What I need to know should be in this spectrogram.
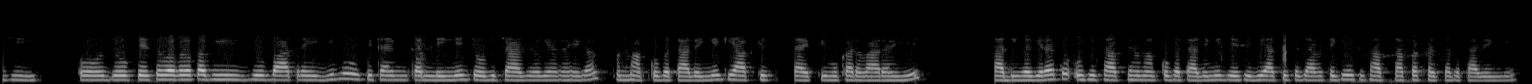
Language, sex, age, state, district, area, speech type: Hindi, female, 60+, Madhya Pradesh, Bhopal, urban, conversation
